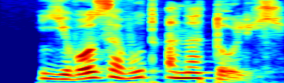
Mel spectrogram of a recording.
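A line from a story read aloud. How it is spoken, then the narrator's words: Irritated. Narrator (Russian): раздраженно ответил папа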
